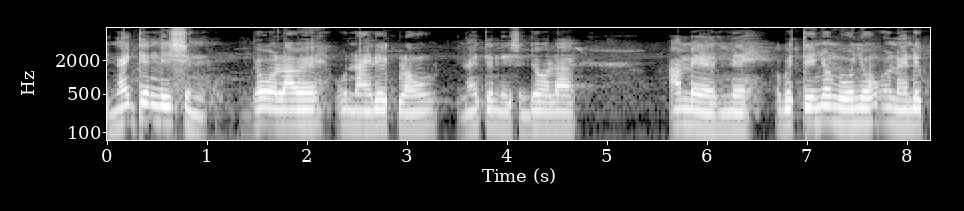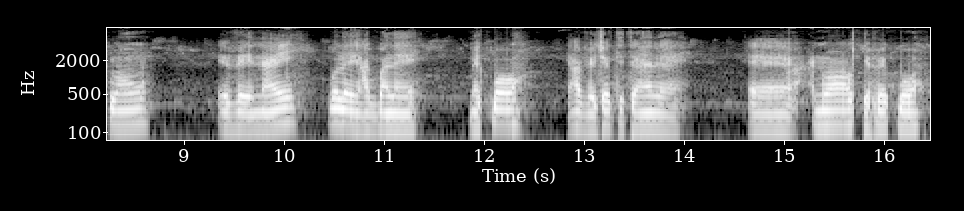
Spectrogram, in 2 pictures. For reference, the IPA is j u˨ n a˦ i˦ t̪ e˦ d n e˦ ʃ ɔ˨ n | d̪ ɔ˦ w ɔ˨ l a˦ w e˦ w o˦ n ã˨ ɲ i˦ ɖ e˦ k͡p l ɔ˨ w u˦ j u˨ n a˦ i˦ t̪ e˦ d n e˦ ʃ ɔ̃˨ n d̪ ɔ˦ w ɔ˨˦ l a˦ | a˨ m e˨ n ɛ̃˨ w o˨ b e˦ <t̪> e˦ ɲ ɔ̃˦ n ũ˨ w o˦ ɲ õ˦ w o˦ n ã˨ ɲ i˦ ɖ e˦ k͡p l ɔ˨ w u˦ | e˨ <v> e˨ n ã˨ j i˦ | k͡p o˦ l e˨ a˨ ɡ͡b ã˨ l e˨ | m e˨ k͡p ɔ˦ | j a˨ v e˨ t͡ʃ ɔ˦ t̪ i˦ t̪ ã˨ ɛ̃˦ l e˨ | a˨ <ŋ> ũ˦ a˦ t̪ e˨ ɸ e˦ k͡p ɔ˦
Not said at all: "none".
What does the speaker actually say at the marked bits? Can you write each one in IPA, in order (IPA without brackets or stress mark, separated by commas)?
t̪, v, n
